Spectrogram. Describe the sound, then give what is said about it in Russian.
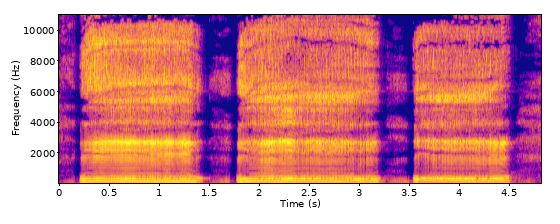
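A voice imitates the gagging and retching of a gag reflex with three loud, strained, low-pitched heaves, each lasting over a second, separated by short pauses. “И вот этот звук издаешь, потому что у тебя вот этот рвотный рефлекс, который выходит просто звуком”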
